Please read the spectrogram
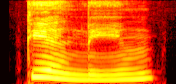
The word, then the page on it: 电铃: diàn líng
